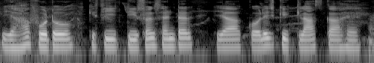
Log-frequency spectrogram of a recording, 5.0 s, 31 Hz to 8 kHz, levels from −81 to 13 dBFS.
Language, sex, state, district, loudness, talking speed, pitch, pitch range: Hindi, male, Haryana, Charkhi Dadri, -18 LUFS, 130 wpm, 130 Hz, 125-135 Hz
